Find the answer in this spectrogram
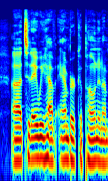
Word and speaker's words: Capone: do talk show uh today we have Amber Capone and I'm pronouncing that correctly please yes all right nice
